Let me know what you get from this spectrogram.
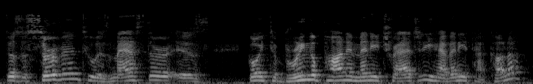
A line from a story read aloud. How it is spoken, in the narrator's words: Rabbi Yochanan cried whenever he got to this pasuk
